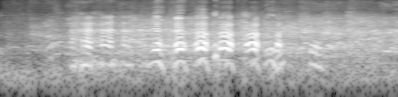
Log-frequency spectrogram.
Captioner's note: laughing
